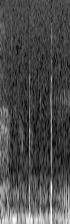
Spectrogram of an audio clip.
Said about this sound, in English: There's Cora, who is down here right now, and Custard is somewhere. Oh, she's purring right into the mic.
